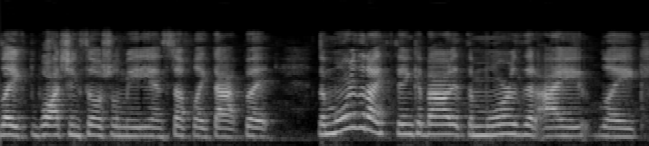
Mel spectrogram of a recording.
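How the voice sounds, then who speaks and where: A woman talks in an ordinary speaking voice at a medium pitch. Her pace is fairly slow and her intonation fairly even. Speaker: tarot reader. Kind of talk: tarot reading. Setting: home recording with incense.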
